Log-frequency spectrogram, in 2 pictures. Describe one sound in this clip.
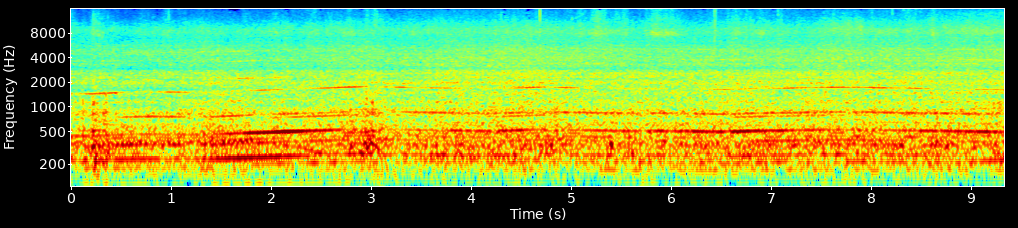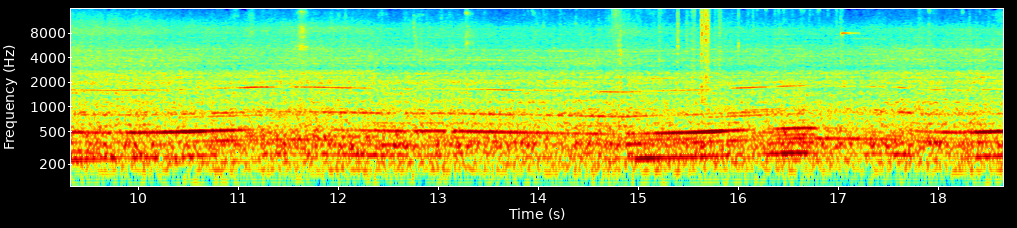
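A bus engine drones steadily from inside the cabin.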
